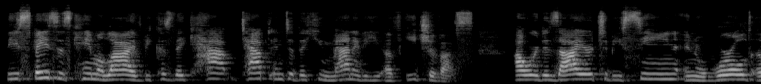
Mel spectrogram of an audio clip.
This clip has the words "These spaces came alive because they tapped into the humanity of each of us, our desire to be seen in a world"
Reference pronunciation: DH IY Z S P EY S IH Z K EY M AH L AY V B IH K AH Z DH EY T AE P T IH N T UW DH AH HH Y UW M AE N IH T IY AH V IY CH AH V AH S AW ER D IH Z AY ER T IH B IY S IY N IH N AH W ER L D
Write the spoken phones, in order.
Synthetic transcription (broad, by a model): DH IY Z S P EY S IH Z K EY M AH L AY V B IH K AH Z DH EY T AE P T IH N T UW DH AH HH Y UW M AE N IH T IY AH V IY CH AH V AH S AW ER D IH Z AY ER T IH B IY S IY N IH N AH W ER L D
